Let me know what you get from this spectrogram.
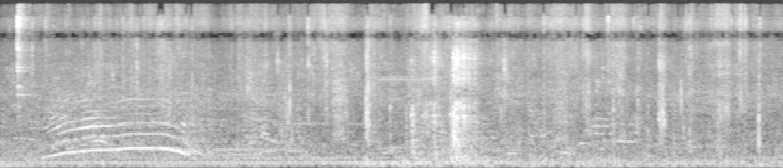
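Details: Huge cattle being loaded onto a truck. One long moo swells, bends upward, then falls away over about a second and a half, followed by clattering and a steady low hum.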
